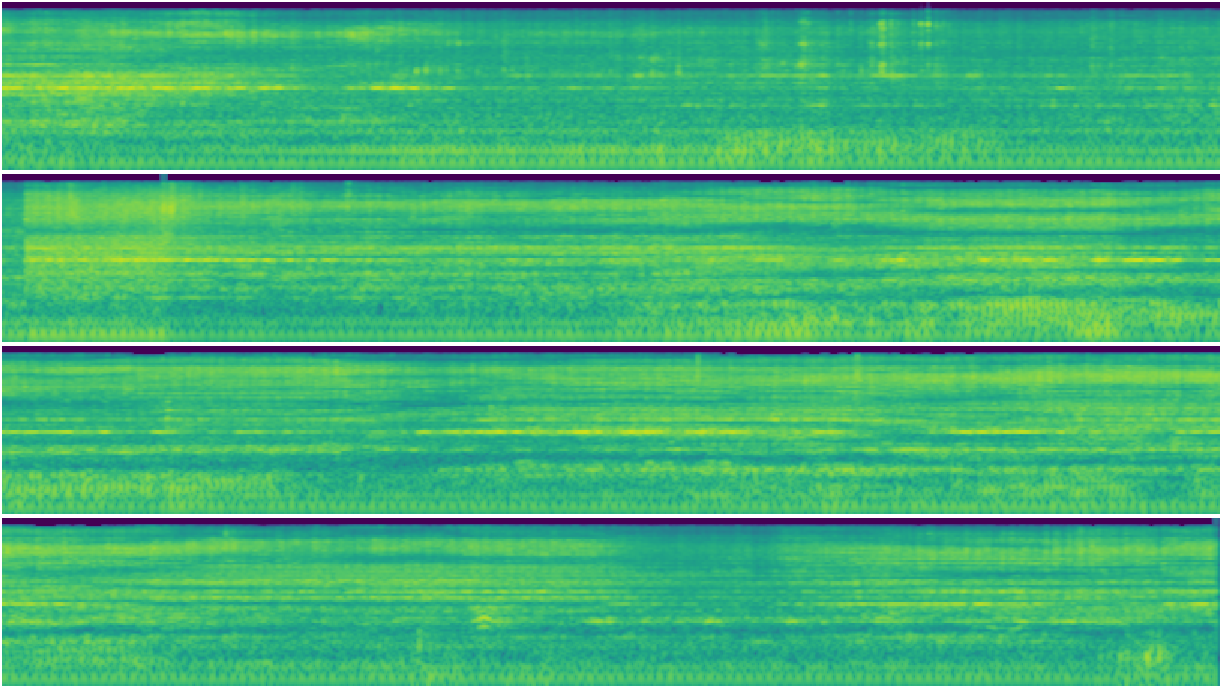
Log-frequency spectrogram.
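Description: Machinery running steadily with a constant high whine, getting louder about eight seconds in, under people talking.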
